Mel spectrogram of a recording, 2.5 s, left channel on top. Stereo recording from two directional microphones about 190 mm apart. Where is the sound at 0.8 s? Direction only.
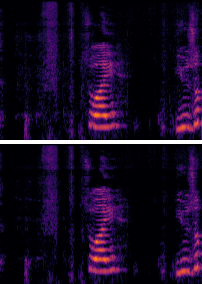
5° right (ahead or behind).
